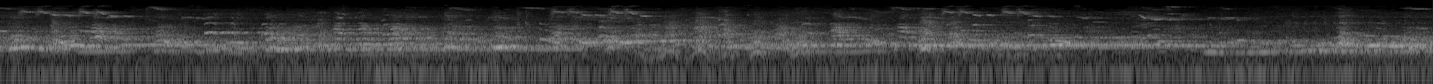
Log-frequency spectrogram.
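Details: A pack of caged wolves howls while fighting, many voices layered into a steady chorus of long wavering howls, punctuated by quick high yips and squeals that slide up and down throughout.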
